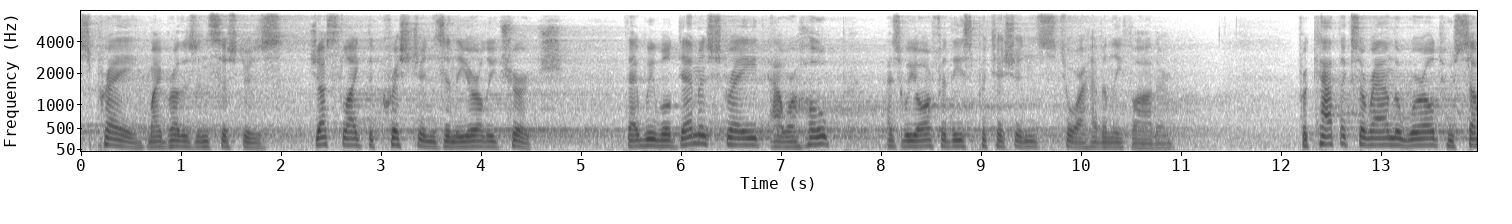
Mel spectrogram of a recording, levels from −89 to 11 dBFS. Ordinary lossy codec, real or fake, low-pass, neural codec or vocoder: Opus, 64 kbps; real; 7.2 kHz; none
